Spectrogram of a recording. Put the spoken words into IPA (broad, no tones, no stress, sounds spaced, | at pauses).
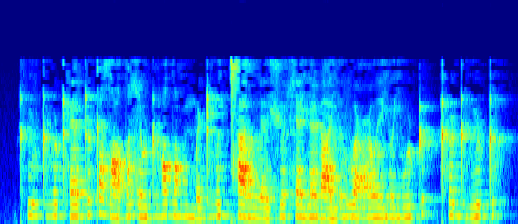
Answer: ʈʰ ʉ v ɖʱ o ʈʰ ɛ ʈ ɵ ʈ ʊ zˤ a dˤ ʊ ɮ u ɖʱ o dˤ ɘ mː ɘ ɖʱ ʊ j ǀʰ a lː ɘ ʃ ɵ ɬ ɛ j ɛ ɽ a j ɘ v ʊ ʕ o ɪ̯ j ɵ j u ʈ | ʈʰ ɵ ɖʱ ʉ ʈ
